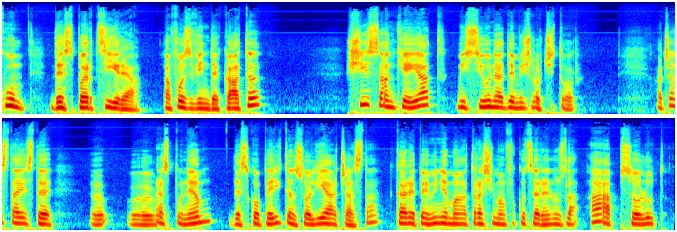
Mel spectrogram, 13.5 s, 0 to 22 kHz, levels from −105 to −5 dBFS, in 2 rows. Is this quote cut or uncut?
cut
